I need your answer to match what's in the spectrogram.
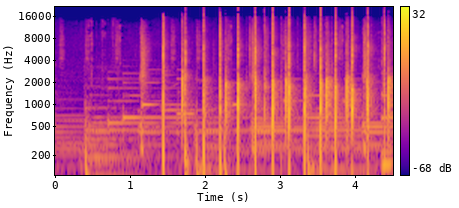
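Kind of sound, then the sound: crowd, round of applause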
